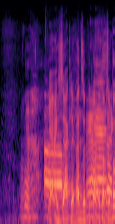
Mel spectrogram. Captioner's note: laughs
